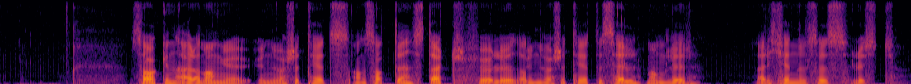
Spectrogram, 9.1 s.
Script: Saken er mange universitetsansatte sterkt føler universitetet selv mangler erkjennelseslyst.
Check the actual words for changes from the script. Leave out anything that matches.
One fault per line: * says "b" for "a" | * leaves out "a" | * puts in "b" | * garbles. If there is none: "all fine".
all fine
